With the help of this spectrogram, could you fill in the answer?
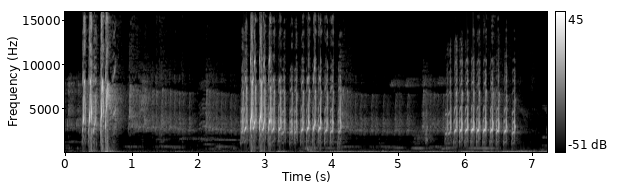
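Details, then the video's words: Flamboyan song in the ngebren rapat nyerecet style: three bursts of dense, rapidly pulsed high buzzing trills separated by softer chatter, with a faint low hum underneath. "Burung Flamboyan Gacor Ngebren Rapat Nyerecet"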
